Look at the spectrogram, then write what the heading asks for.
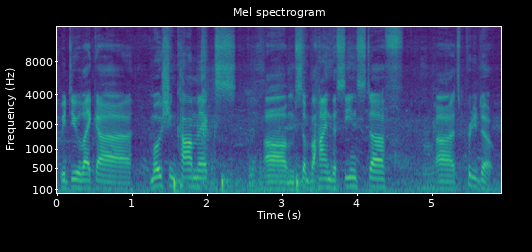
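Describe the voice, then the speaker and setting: A man's voice: medium pitch, measured pace. A young man chatting casually and jokingly in a slangy, informal street interview. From Long Island, New York, United States. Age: young adult. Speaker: interviewee, actor and improviser. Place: outdoors in a city street. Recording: noisy outdoor city street with traffic.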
